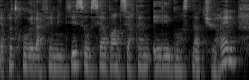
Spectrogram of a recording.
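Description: Somewhat breathy, a woman speaks with a very deep, low pitch and a dark, mellow tone. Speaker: personal stylist and podcast host. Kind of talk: solo podcast monologue. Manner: casual, hesitant with fillers.

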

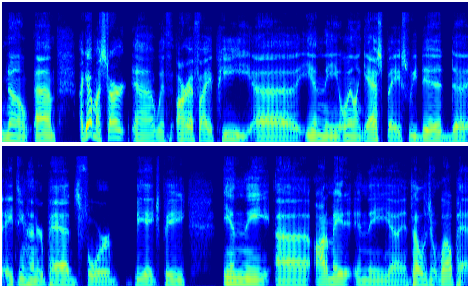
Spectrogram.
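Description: A man's medium-pitched voice with an American accent, fairly slow in pace, with a dry, close sound, no echo and a quiet background. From US, military family; high school in upstate New York. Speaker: energy company CEO and podcast host. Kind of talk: casual interview chat. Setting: video call. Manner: animated.

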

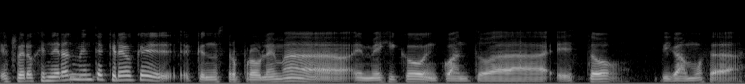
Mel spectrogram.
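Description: This man speaks with a Mexican accent at a very slow pace. His pitch swings very widely. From Mexico. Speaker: writer and video producer. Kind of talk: casual chat.

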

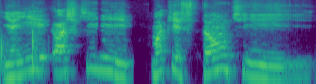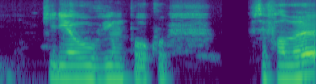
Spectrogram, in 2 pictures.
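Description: Fairly high in pitch, a man speaks with lively intonation. His pace is very slow, with long, frequent pauses. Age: 20s. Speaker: podcast co-host. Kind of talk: podcast discussion.

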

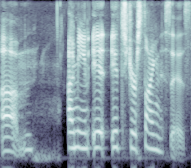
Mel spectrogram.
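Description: The recording is very clean, dry and close, with no echo and a silent background. A woman speaks at a high pitch and a fairly slow pace. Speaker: podcast host. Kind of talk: casual chat.

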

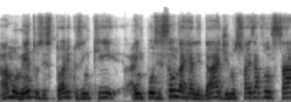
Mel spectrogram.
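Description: A high-pitched man's voice with ordinary pitch variation at a moderate pace. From São Paulo, east zone. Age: 40s. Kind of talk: interview.

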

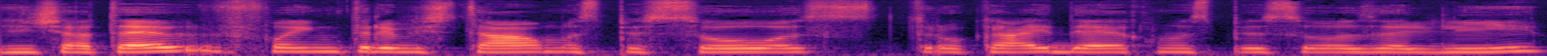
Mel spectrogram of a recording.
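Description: The recording is very clean, with a silent background. A woman speaks at a moderate pace in a plain, everyday voice. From Brazil, Ribeirão Preto (São Paulo state interior). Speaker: content producer. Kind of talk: casual chat.

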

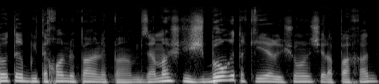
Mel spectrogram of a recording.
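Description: A man with a medium pitch and a dark, mellow tone talks at a moderate pace with ordinary pitch variation. The recording is very clean, with a silent background and a dry, close sound with no echo. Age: 20s. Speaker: podcast host and personal development mentor. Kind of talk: motivational solo talk. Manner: energetic.

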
